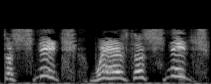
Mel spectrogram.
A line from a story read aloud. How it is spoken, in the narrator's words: bellowed Charlie along the row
